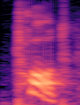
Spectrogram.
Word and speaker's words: taught: my right hand okay in these cases the g and the h is never pronounced just a t and one more thing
